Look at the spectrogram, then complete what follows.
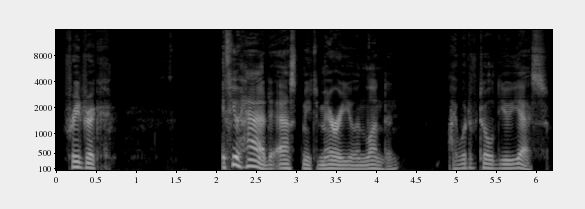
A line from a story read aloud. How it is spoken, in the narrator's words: she said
